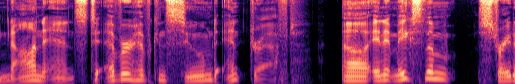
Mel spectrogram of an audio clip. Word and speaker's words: Entdraught: Yeah, this is the Entdraught, or as I guess we would say it here, Entdraft. – Draft, yes.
